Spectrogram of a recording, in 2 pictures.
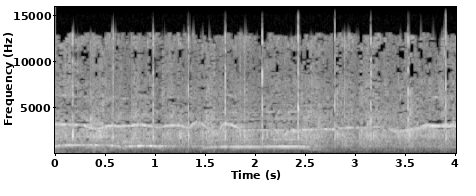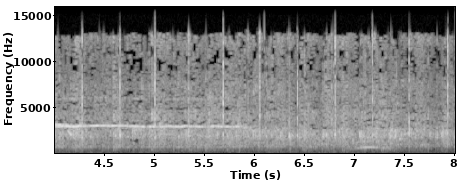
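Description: Audience applauding, with whoops and shouts over the clapping and a high whistle held for about two seconds near the middle; the applause slowly dies down.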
